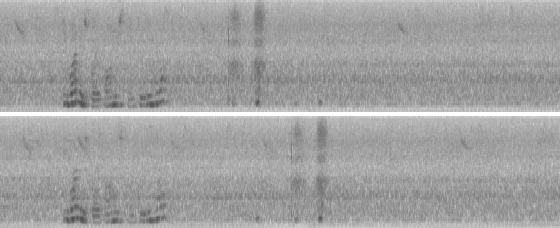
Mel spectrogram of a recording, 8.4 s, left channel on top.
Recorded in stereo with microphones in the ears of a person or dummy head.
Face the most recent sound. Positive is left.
turn(degrees=50)  # may be behind; listen again after turning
